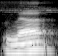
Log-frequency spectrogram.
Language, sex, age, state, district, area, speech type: Punjabi, male, 60+, Punjab, Amritsar, urban, spontaneous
